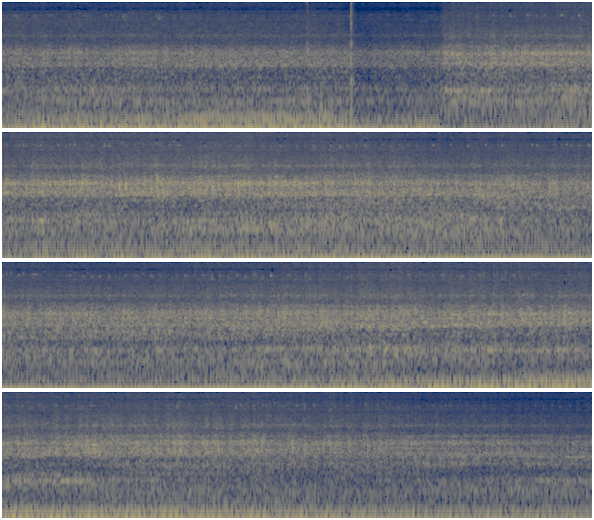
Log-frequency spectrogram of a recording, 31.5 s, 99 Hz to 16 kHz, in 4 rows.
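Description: AM General HMMWV M998's 6.2-litre diesel V8 idling steadily, still cold from a fresh start. The rumble is heavier and louder for about the first six seconds, then suddenly lighter and a little quieter as the sound is heard from outside the truck.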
